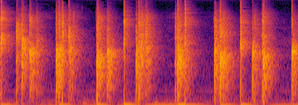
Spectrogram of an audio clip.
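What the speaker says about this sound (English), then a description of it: "let's have a big round of applause for Kevin Nunes" A small audience claps together for Planet Beach owner Kevin Nunes in a brief, close burst of brisk, uneven hand claps.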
